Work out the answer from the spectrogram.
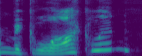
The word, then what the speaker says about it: McLaughlin: You mean Tanner McLaughlin Is it Lachlan? It's close enough. or McLennan. Laughlin? I think it's Laughlin. Is how you pronounce that.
